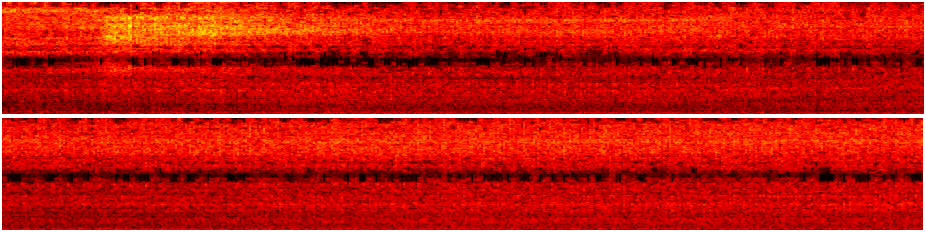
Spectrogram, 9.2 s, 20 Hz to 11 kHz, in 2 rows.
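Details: 1974 MG MGB petrol engine idling with a lumpy, uneven rhythmic misfire; root cause was 2 bad spark plugs.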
